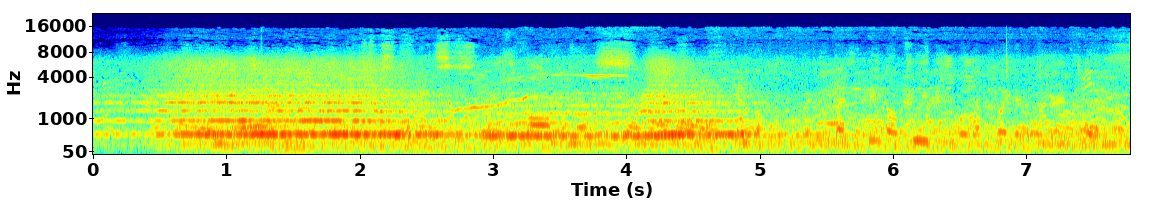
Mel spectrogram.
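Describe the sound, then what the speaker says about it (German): A steam special train from Schwarzenberg pulls into the station at a station festival in Scharfenstein, sounding a sustained, tonal steam whistle over the hiss and rumble of the locomotive, with a crowd audible around it. "den Dampfsonderzug aus Schwarzenberg. Läuft hinein."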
